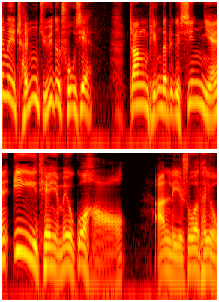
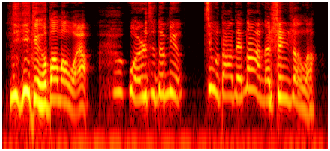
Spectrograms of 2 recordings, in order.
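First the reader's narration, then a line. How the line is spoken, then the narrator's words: Desperate pleading. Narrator (Chinese): 他又苦苦哀求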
